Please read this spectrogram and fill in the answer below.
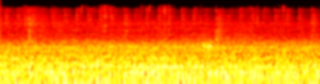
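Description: Steady low road and engine rumble of a car driving at speed, heard inside the cabin.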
